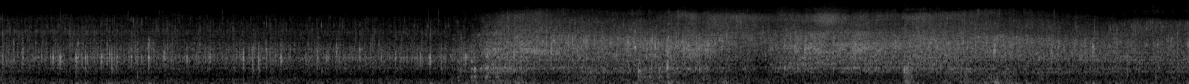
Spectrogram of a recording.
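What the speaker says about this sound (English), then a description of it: "we're gonna set that steak up on its side, and we're gonna sear that end" A steak stood on its side sears in a hot pan. A quieter sizzle jumps to a loud, steady crackling spit a few seconds in and then keeps frying.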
